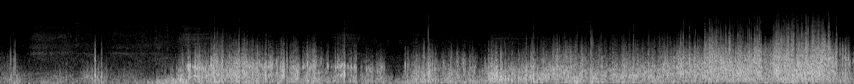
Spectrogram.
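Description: Wind rushing over the camera microphone on a moving bicycle, growing louder about two seconds in and staying strong, with a few small knocks.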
